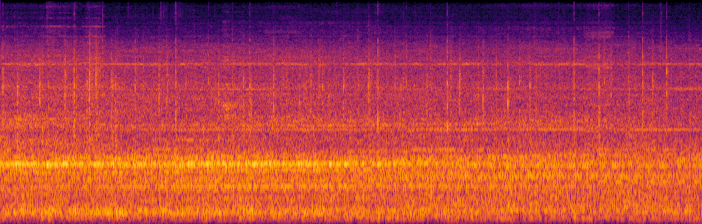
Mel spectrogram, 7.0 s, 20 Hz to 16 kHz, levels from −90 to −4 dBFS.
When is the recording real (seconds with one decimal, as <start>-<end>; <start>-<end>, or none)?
0.5-1.3; 1.9-2.7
